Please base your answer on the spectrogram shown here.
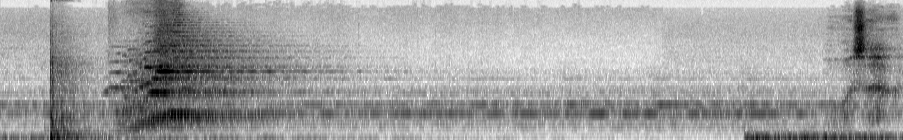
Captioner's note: dramatic music; thudding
